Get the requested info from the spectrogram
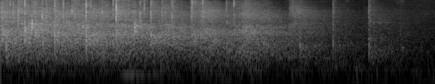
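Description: A small audience applauding, a dense patter of claps that dies away near the end.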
